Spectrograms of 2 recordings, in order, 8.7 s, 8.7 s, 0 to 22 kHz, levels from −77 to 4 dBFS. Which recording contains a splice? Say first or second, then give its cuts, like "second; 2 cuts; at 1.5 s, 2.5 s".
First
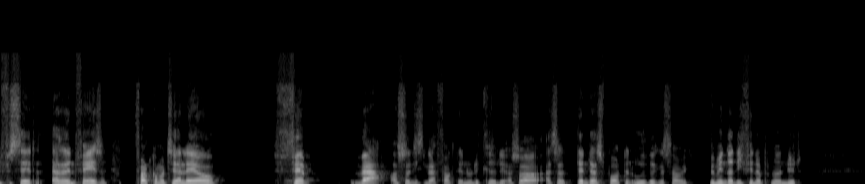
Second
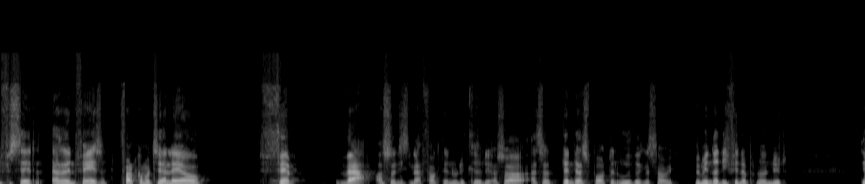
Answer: second; 1 cut; at 1.1 s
